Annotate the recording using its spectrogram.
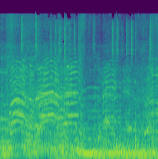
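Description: A cheerleading squad of young girls shouting a cheer together in rhythmic bursts, over music with a booming bass beat.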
